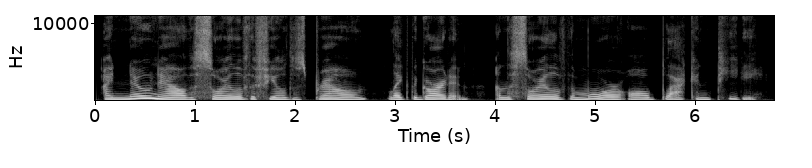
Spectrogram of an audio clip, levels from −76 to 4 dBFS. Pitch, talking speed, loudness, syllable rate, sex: 235 Hz, 205 wpm, -15 LUFS, 4.1 syllables/s, female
